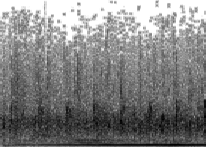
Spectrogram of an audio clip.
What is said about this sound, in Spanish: Y si tú crees que el Señor está en este lugar, dale un fuerte aplauso a Él en esta hora.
